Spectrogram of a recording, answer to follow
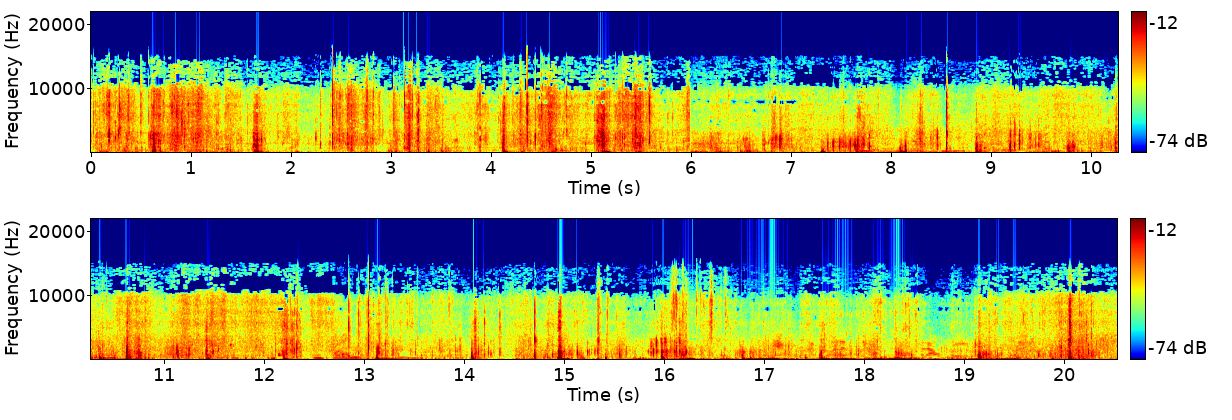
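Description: Footsteps on a dry dirt trail through brush, with irregular crunches and crackles of twigs and dry leaves. Low rumbling on the microphone in the last few seconds.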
